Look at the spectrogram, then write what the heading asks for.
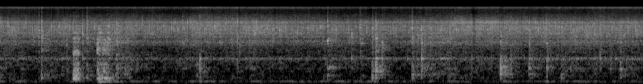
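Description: Chopped onions, green chillies and curry leaves sizzling in hot oil in a pan as they sauté, stirred with a spatula that scrapes and knocks against the pan now and then.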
